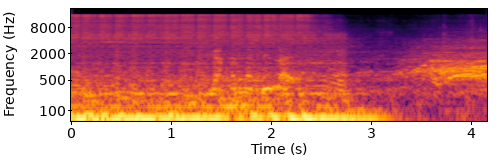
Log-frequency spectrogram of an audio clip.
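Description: Live rock band playing loud, with heavy bass, drums and electric guitar; the music cuts off about three seconds in. A crowd cheering rises near the end.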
